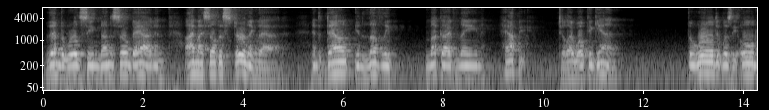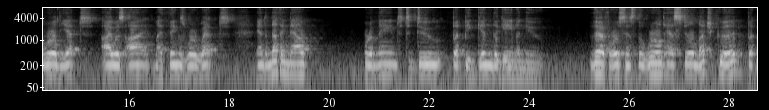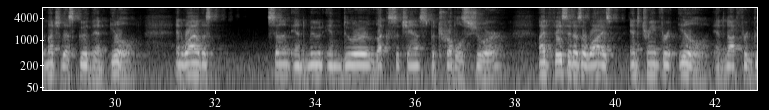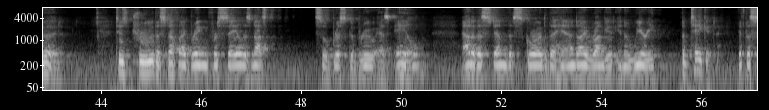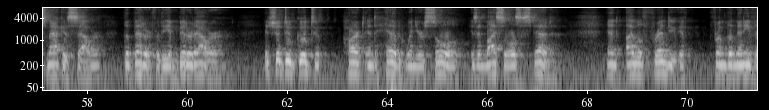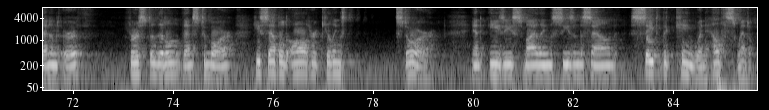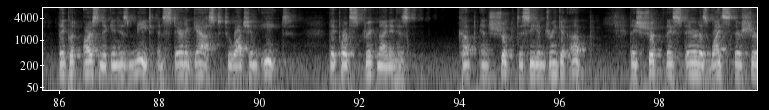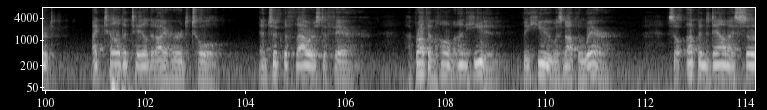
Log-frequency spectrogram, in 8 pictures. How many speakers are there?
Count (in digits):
1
